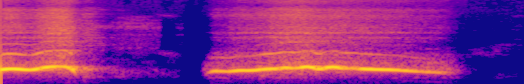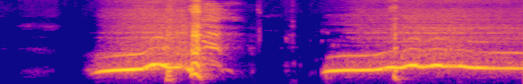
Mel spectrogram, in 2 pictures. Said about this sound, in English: Yeah, that's two tawny owls there. And that's the sound that most people associate with the owl, as you know. But but people often assume that's a barn owl, and a barn owl does not make that noise.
